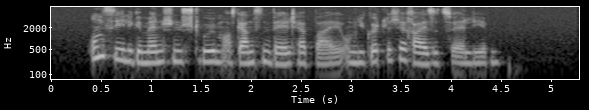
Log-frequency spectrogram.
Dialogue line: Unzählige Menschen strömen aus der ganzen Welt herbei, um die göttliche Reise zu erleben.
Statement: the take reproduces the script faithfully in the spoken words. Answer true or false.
false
